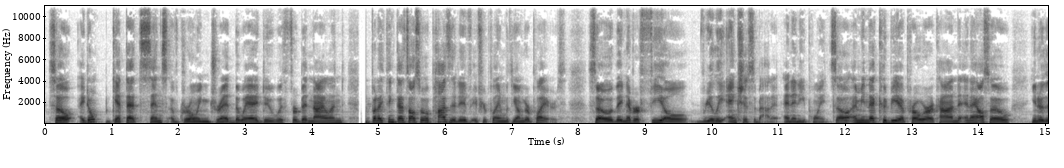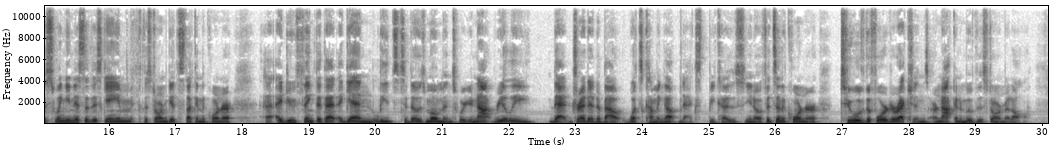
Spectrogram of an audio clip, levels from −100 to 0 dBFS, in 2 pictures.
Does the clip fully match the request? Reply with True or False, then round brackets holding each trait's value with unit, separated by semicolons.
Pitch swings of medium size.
True (4.6 semitones)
